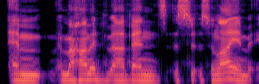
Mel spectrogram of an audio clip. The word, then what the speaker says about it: Mohammed bin Sulayem: So Mohammed bin Sulayem, excuse me if I mispronounced that. – No, that's his name. You got it.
